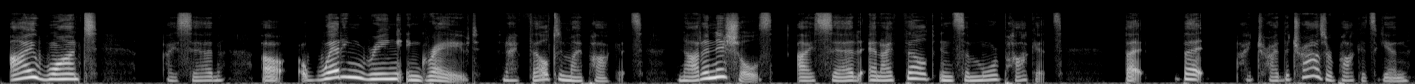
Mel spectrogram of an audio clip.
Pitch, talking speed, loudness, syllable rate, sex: 215 Hz, 135 wpm, -19 LUFS, 4.1 syllables/s, female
